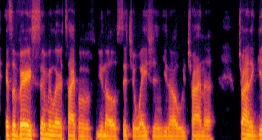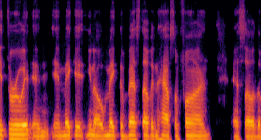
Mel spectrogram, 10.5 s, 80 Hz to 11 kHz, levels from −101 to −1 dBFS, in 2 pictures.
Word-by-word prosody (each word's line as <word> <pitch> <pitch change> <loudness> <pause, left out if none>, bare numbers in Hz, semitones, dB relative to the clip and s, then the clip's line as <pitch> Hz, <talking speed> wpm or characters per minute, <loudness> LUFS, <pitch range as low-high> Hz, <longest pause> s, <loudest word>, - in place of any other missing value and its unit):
it's 100 +2 0
a 110 - +7
very 110 -2 +9 0.2
similar 105 -4 +4 0.2
type 95 -1 +2
of, 90 - -3 0.2
you 100 - 0
know, 90 -1 +3 0.2
situation, 95 -2 -1
you 90 - -2
know, 90 0 0
we 90 - -3
trying 95 -2 0
to 85 - -2 0.6
trying 110 -3 +5
to - - 0
get 105 -1 +1
through 110 -1 +3
it 110 - -2
and 90 +1 -4 0.3
and 90 0 -5
make 100 0 0
it 95 - -4
you - - -2
know, 95 -1 0 0.2
make 100 0 0
the - - -4
best 100 0 0
of 100 - +2
it 95 - -5
and 95 -1 -5
have 95 -1 0
some 90 -2 -8
fun, 95 +1 -2 0.5
and 85 -1 -6
so, 90 - 0
the 85 +1 -5
95 Hz, 210 wpm, -21 LUFS, 90-100 Hz, 0.6 s, very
